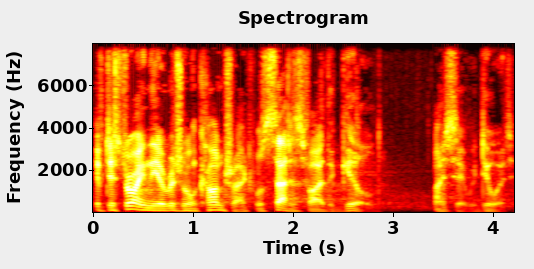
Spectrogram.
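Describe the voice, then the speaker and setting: Very deep-voiced, decisive fantasy leader. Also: male voice, animated, brisk, fairly bright tone, husky, exaggerated voice. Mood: blunt, serious. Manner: terse, direct. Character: commanding male fantasy leader, blunt and decisive. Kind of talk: scripted video game cutscene acting. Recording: long hall reverb, background ambience noise.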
